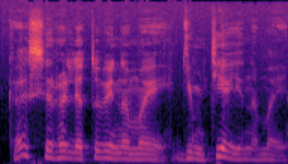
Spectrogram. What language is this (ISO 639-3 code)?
lit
